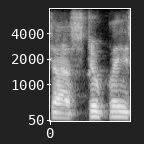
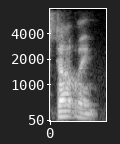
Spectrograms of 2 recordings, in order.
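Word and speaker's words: Stukeley: The father was Stutley Tillinghast, sometimes pronounced Stukely, sometimes Stutley.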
